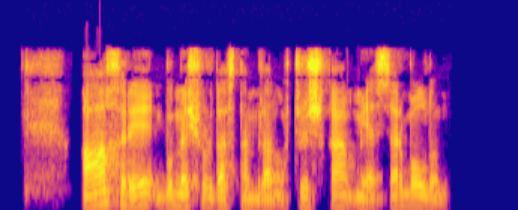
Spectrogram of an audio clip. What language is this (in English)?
Uyghur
